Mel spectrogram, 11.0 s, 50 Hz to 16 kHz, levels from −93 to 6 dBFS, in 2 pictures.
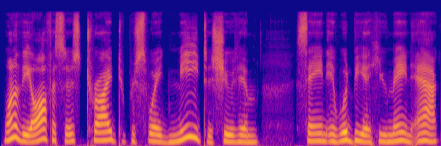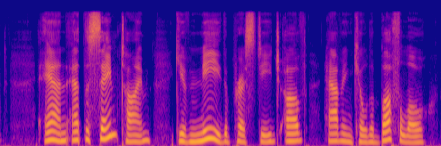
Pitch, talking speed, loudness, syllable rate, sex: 185 Hz, 175 wpm, -19 LUFS, 4.9 syllables/s, female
